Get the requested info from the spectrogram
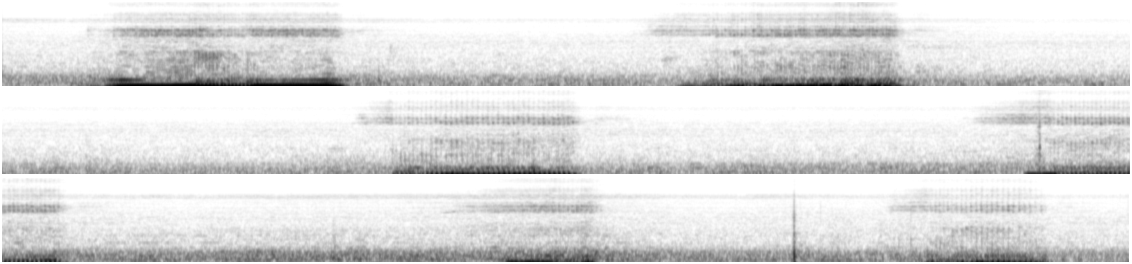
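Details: A sleeping hound dog snores in low, rumbling bursts about every three seconds, with quiet pauses between them.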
